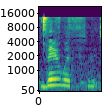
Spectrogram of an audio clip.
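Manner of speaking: normal talking voice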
